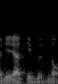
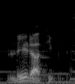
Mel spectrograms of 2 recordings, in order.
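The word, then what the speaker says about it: relative: リレーティブ、もしくはリラティブの発音記号を見てますが、レラティブですね。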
